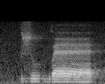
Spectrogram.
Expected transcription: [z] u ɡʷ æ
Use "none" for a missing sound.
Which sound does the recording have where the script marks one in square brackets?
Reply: z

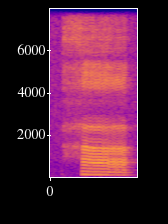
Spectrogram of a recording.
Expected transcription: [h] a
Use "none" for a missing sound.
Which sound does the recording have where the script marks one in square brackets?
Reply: h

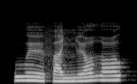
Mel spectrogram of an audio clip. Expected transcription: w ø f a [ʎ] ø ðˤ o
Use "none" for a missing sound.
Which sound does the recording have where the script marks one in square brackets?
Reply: ɲ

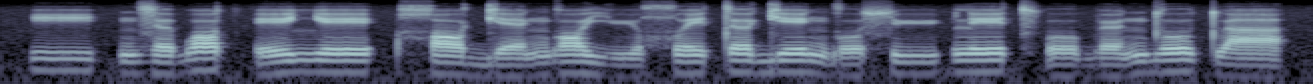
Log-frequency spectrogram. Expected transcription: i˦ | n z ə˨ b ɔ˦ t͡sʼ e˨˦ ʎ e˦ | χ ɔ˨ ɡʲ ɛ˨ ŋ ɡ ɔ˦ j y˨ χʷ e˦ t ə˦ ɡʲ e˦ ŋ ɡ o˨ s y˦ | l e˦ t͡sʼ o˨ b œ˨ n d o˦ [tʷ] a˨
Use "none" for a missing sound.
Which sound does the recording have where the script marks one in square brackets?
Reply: tʷ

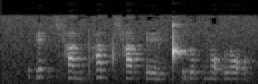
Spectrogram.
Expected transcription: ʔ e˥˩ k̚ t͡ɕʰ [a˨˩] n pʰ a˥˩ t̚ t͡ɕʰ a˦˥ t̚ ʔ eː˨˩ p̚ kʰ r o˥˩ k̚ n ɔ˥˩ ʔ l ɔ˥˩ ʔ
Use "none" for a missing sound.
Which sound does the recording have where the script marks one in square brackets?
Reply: a˨˩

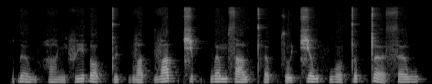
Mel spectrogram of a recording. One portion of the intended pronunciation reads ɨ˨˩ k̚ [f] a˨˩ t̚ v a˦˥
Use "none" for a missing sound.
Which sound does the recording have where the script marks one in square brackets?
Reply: v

